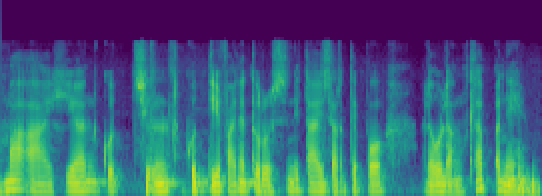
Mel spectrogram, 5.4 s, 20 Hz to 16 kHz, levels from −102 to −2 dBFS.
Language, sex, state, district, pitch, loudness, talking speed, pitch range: Mizo, male, Mizoram, Aizawl, 100 Hz, -19 LUFS, 190 wpm, 95-110 Hz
